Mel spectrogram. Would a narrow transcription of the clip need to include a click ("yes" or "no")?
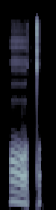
no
